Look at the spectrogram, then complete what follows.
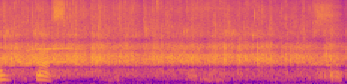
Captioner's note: applause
